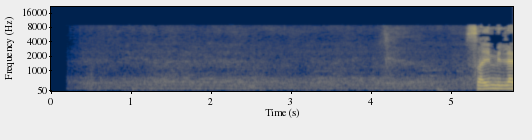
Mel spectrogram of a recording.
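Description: A crowd murmurs quietly in a large hall.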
